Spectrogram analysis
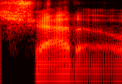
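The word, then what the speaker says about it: Scadu: is like it pronounced shadow shadow yeah it it's supposed to be like I think it's supposed to be like old English or something like that shadow um but I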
